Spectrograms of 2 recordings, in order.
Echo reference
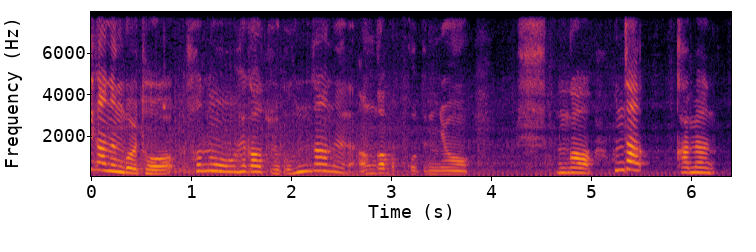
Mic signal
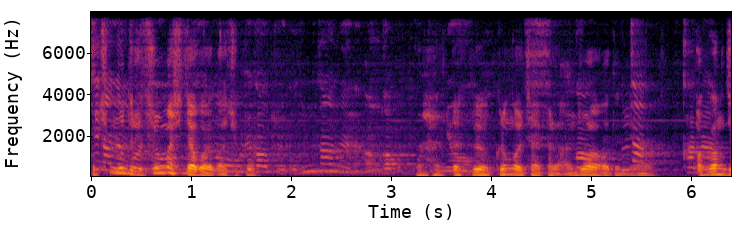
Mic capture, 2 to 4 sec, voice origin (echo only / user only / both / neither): both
